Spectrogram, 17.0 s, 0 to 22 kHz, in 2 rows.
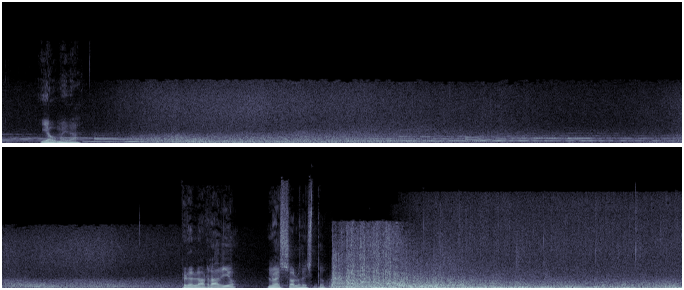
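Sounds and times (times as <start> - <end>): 
speech: 0.5 - 1.1, 10.8 - 13.9
ocean waves washing on shore: 1.5 - 7.2, 8.1 - 10.8, 12.6 - 17.0.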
